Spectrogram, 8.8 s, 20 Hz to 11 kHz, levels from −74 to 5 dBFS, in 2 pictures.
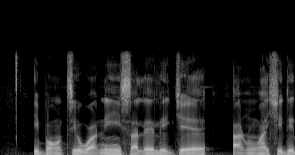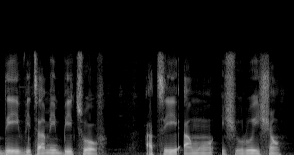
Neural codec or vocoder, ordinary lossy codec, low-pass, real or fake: none; none; 7.2 kHz; real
